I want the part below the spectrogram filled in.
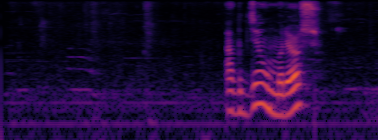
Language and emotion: Russian, neutral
